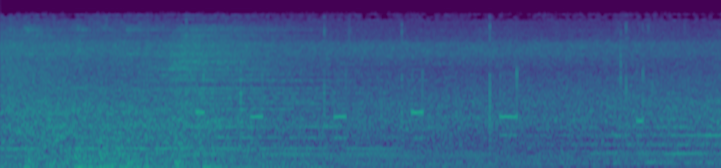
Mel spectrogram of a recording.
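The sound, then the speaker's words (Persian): Several short telephone dialing tones beep at irregular intervals as a woman places a call and leaves the phone on, fairly faint, over a steady low rumble and hiss of background noise, with no voices. “زنه زنگ زده گوشی رو روشن گذاشته.”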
